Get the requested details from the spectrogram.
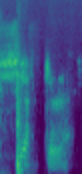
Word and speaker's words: Schefter: Schefter.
